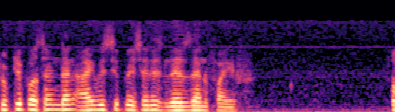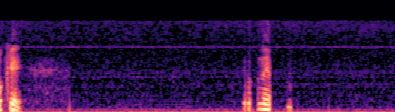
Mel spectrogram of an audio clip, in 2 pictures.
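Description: An elderly man speaks calmly through a microphone, lecturing in short phrases.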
